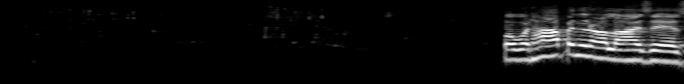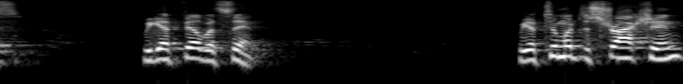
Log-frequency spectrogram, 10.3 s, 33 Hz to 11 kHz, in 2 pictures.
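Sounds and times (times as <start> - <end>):
water poured onto a sponge: 0.0 - 3.3
speech: 3.8 - 5.4, 6.2 - 7.2, 9.0 - 10.2.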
